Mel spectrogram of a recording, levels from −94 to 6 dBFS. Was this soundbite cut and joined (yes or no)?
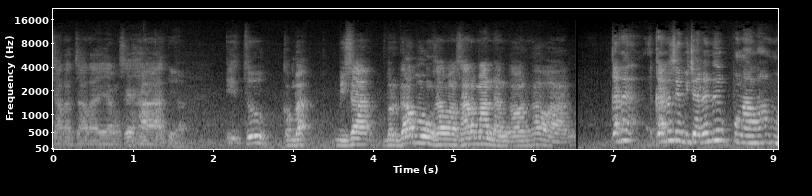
yes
